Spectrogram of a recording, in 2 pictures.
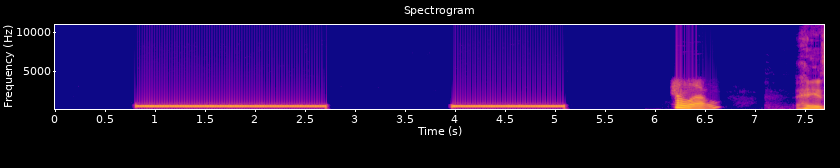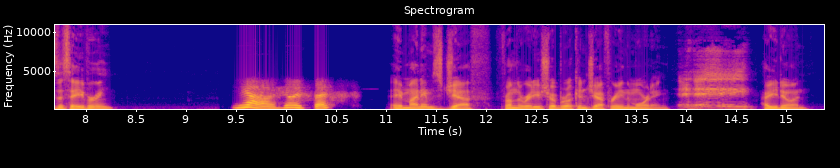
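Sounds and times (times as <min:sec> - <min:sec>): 
telephone dial tone: 0:00.8 - 0:02.8, 0:04.0 - 0:05.1
speech: 0:06.2 - 0:06.7, 0:07.4 - 0:08.4, 0:09.5 - 0:15.3.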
